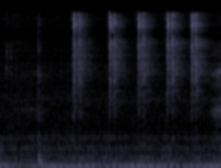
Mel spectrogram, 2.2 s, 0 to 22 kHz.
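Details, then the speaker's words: Yamaha Waverunner FXHO/FX140 MR1 engine, injector number one bench-tested on the craft with direct battery power: sharp single clicks, about five in two seconds, over a faint hum. The injector is working normally. "Now, we should be able to tap the battery and listen to this injector down in this corner. Don't want to touch those two together, to see if we hear a click. I hear it."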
